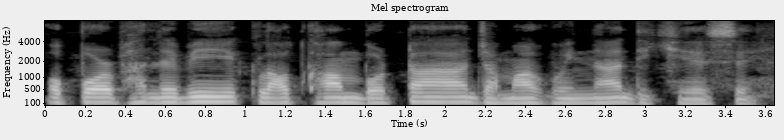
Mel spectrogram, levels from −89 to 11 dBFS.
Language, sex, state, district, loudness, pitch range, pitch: Nagamese, male, Nagaland, Kohima, -17 LUFS, 110-125 Hz, 120 Hz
